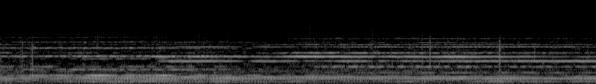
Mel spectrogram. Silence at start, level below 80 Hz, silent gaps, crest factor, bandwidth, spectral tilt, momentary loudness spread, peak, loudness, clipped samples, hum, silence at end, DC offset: 0 s; -62 dBFS; none; 16 dB; 15.5 kHz; -7 dB/octave; 5 LU; -20 dBFS; -35 LUFS; under 0.1%; none; 0 s; under 0.1%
